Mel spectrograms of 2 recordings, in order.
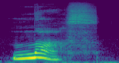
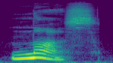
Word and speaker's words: нас: Let's start with good Russian default mouth position. Jaw slightly forward, tip of the tongue behind the bottom teeth, lips rounded and protruded. Нас. Нас.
